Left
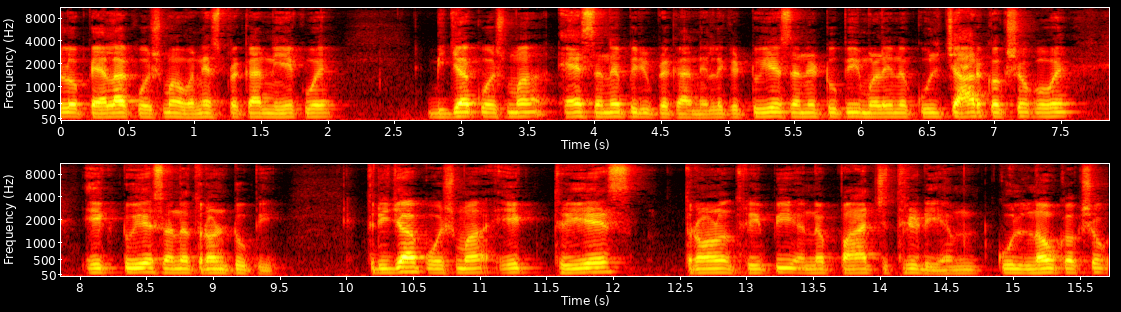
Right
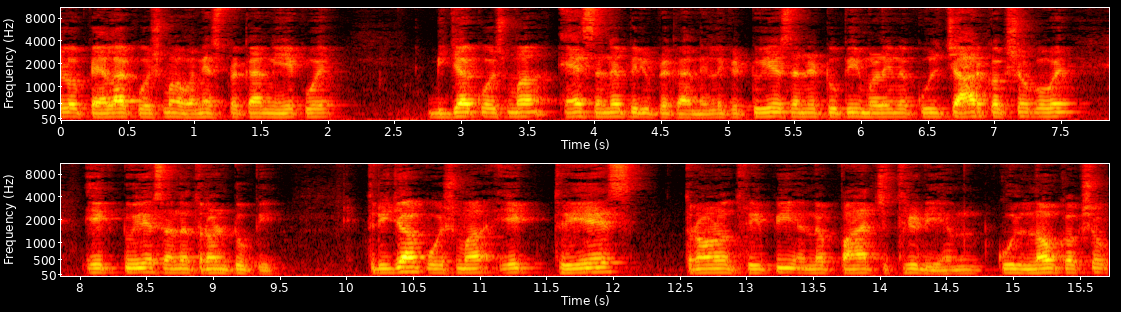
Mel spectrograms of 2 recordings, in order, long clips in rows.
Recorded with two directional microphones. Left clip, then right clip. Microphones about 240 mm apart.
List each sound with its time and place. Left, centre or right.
0.0 s speech: left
